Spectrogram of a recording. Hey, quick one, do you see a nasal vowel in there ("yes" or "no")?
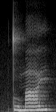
no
